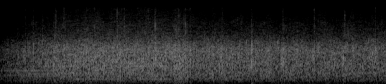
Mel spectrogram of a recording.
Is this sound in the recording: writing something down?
no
